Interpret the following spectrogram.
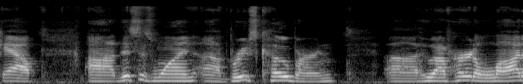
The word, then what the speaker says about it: Cockburn: Because I know it's spelled Cockburn, but I've always heard Cockburn is how you pronounce it. Bruce Cockburn.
